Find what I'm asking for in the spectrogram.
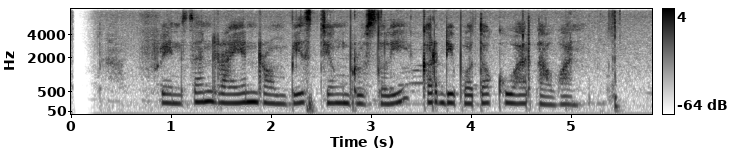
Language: Sundanese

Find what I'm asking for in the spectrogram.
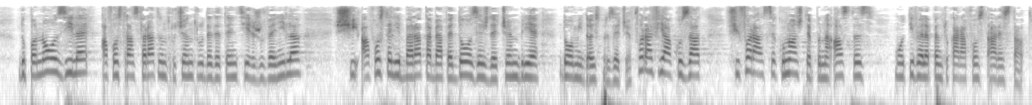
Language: Romanian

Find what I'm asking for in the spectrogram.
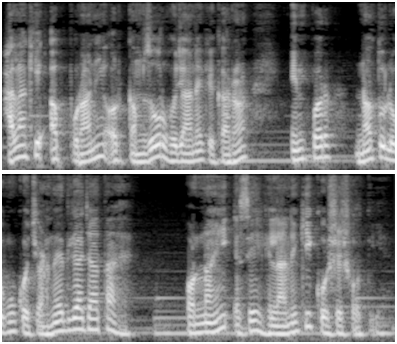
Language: Hindi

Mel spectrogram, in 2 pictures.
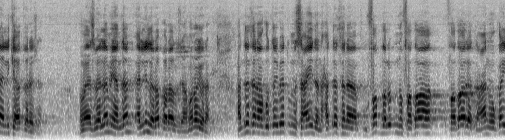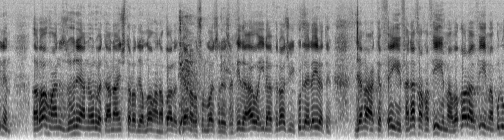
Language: Turkish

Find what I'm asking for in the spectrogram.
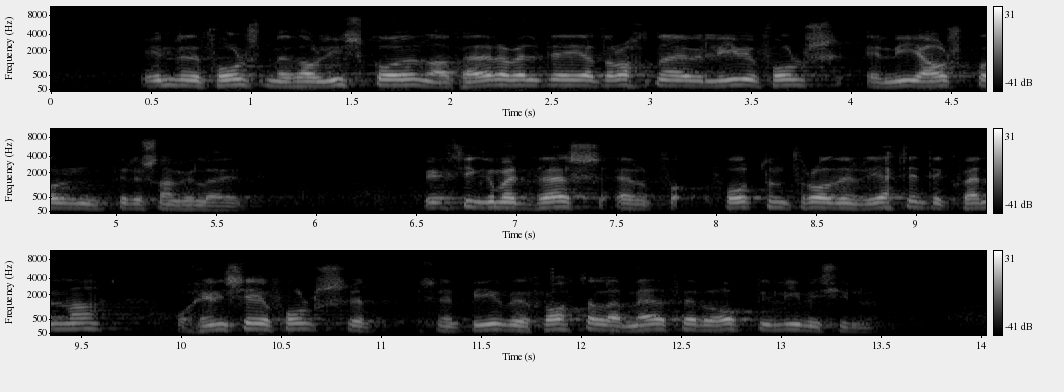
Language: Icelandic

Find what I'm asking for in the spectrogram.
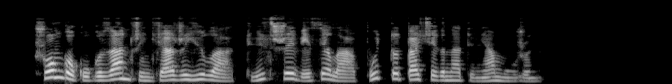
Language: Mari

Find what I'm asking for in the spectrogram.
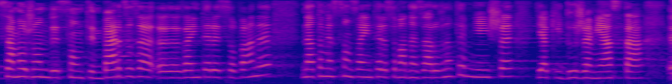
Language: Polish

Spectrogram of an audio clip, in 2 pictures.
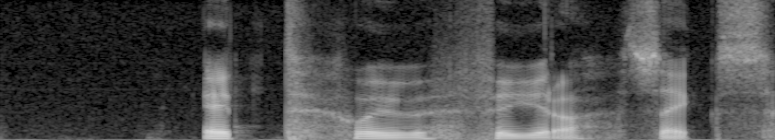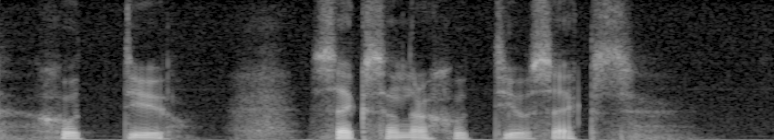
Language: Swedish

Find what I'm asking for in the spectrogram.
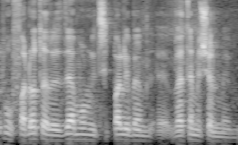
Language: Hebrew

